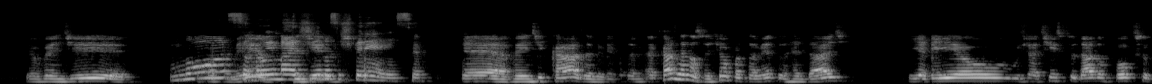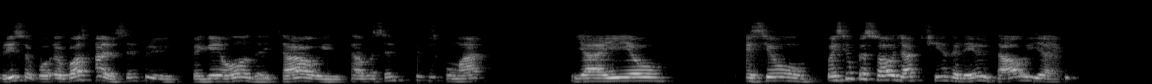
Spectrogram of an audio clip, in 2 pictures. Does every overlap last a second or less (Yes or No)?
No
